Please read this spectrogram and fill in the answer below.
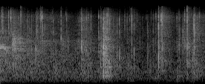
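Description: Thin plastic mailer bag crinkling and rustling as it is cut open with scissors, with a sharper crackle about a second in.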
